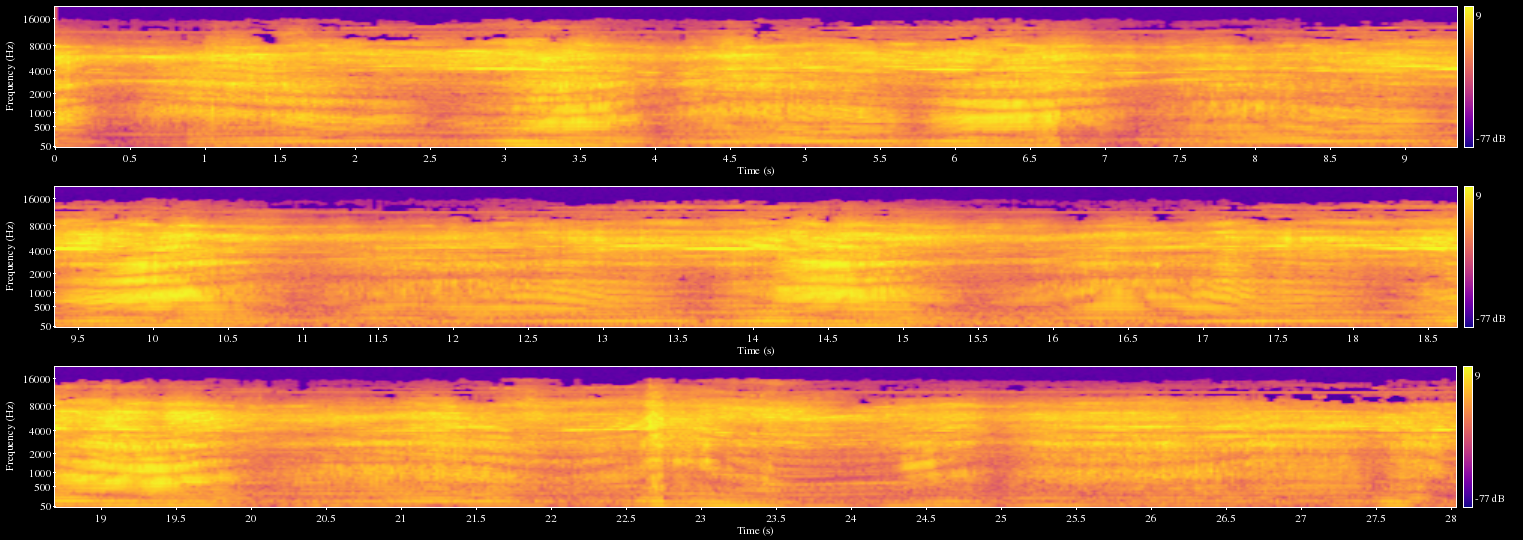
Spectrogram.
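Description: A small model aircraft engine buzzes overhead, growing louder and higher as it swoops past and fading as it flies off.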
